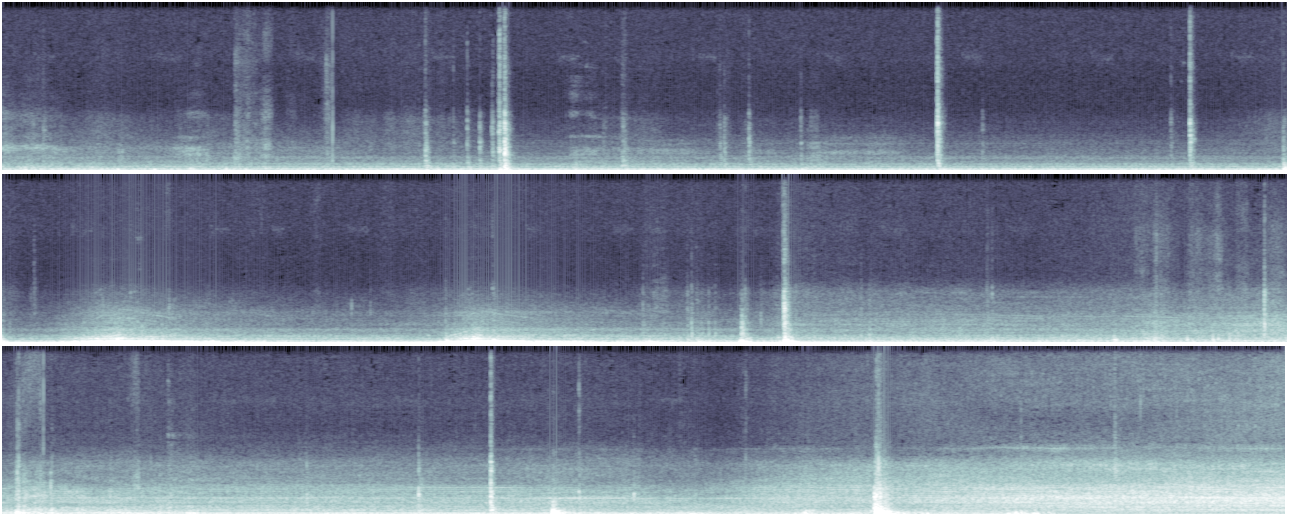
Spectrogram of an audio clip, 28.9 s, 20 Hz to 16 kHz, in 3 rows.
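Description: Supercharged 3.8-litre V6 (3800 Series II) of a 2004 Chevrolet Impala SS idling steadily, heard from inside the cabin, with the revs briefly rising and falling twice, about ten and thirteen seconds in. A few sharp clicks are scattered through it. Near the end the engine sound gets louder and hissier, heard from the open engine bay.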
